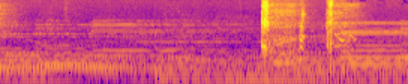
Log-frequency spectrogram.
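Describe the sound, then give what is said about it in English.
A preacher, just after a sermon, gives two short, harsh coughs close together near the end, with a bit of throat clearing, over a steady low tonal drone that runs throughout. “I did good to get through my sermon without coughing.”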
